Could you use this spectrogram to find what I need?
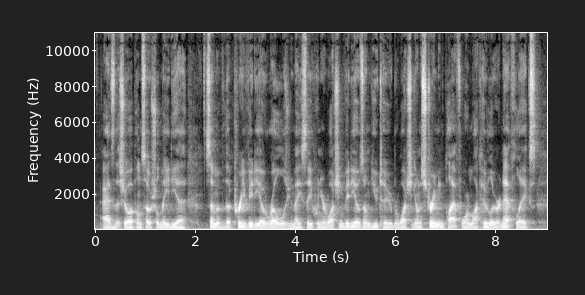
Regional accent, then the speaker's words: Englewood, Tennessee, United States; born and raised in Englewood, Tennessee. Actually, uh, still reside in Englewood today.

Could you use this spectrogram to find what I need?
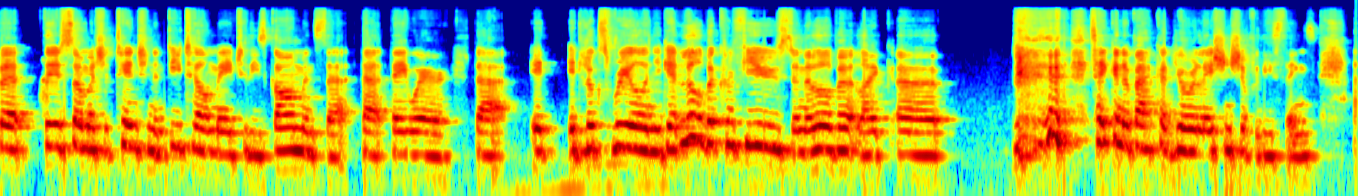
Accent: South Africa; And because I'm South African, it was really nice to put South Africa at the top of the world and not at the bottom

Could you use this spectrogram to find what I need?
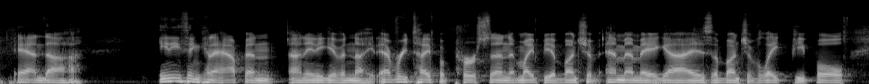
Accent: White Bear Lake, Minnesota, United States; you visited my hometown last night, um, He came out to White Bear Lake

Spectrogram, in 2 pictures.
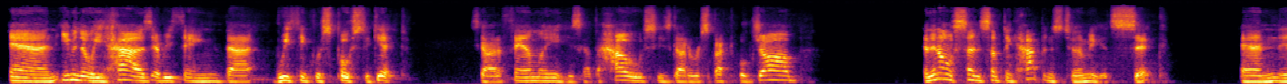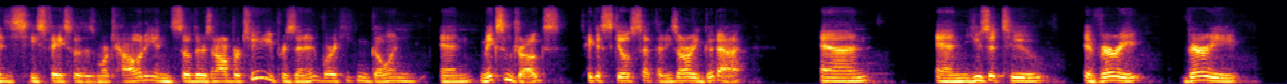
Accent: Northern California, United States; I grew up in Northern California

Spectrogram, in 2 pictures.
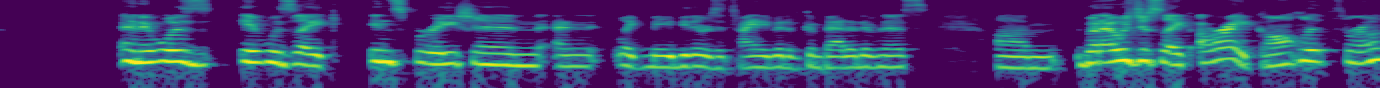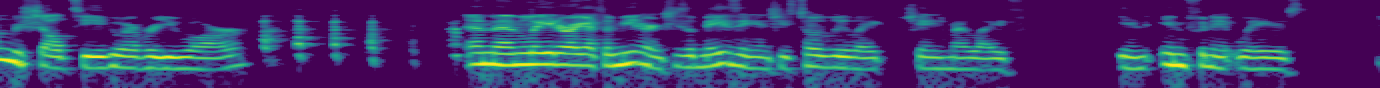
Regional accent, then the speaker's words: Connecticut, United States; the town I grew up in Connecticut

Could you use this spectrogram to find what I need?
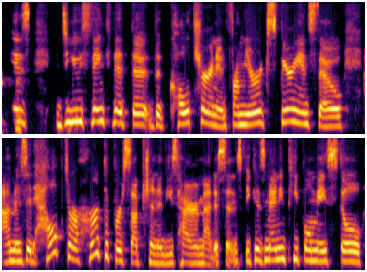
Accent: Pittsburgh, Pennsylvania, United States; my hometown of Pittsburgh

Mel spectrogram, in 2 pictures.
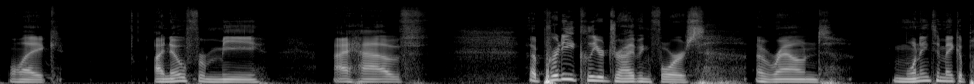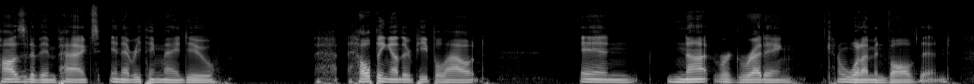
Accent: Dallas, Texas, United States; moved away as an adult; now in Santa Barbara, United States; I'm originally from Texas, originally from the Dallas area

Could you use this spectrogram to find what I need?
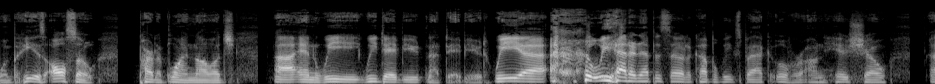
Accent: Canada; we're Canadian.

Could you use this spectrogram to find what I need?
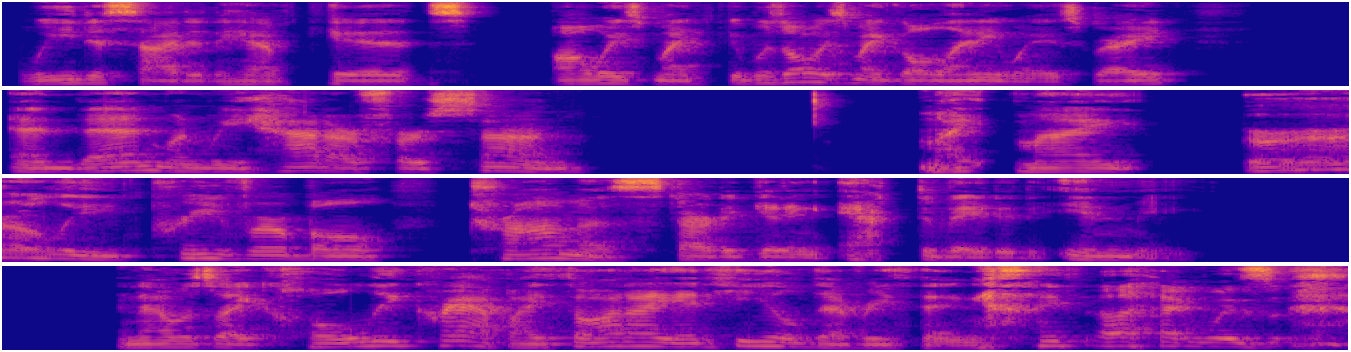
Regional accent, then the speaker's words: Midwest, United States; I grew up in the Midwest. In a pretty conservative, you know, Midwestern town

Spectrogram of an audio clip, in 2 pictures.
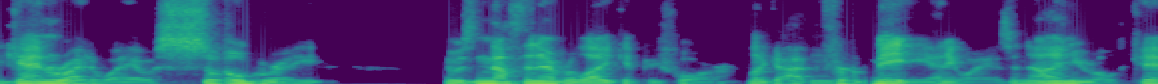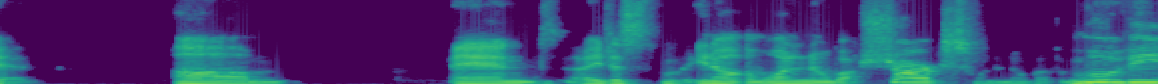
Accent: Boston, Massachusetts, United States; moved away; I'm from Boston originally, so Channel 56 had Creature Double Feature

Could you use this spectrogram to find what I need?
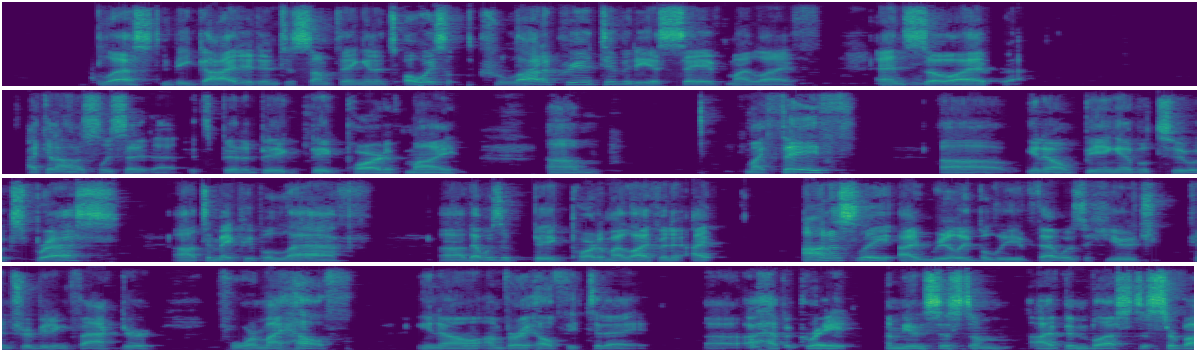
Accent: Philadelphia, Pennsylvania, United States; moved away as an adult; also born or lived in New York City; now in Los Angeles, United States; I grew up in Philadelphia, and then at 18, I went to New York City

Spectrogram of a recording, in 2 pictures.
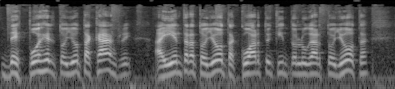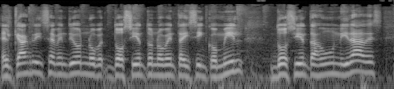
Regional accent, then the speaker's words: Dominican Republic; para nosotros como República Dominicana

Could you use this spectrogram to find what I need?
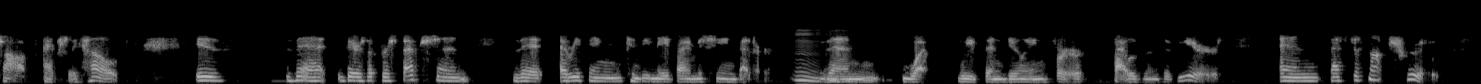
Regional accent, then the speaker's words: Detroit, Michigan, United States; now in New York City, United States; I grew up in Detroit

